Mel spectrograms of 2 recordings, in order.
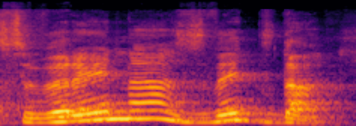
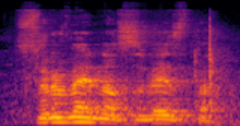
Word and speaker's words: Crvena Zvezda: Crvena Zvezda. Crvena Zvezda.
